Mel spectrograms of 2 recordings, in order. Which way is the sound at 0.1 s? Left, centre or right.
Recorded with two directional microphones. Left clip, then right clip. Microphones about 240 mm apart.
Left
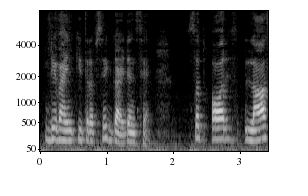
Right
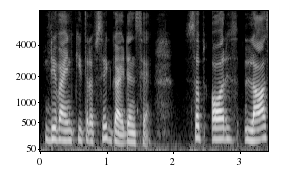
Right.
